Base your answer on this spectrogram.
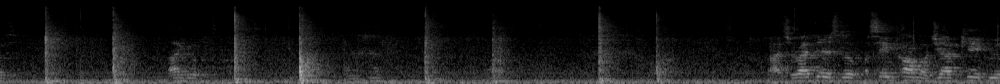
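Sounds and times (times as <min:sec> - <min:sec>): padded strikes thudding: 0:00.3 - 0:07.0.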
